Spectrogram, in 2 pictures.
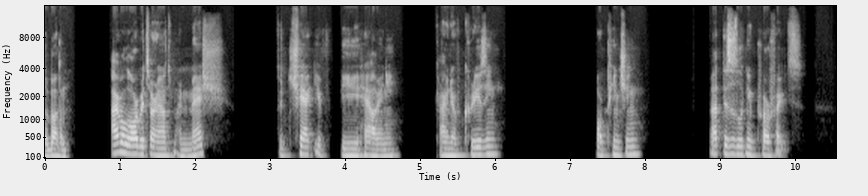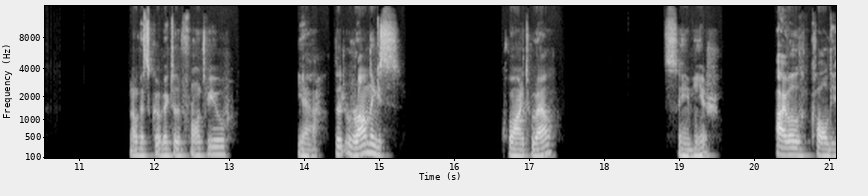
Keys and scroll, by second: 12.7 n, 18.2 n, 18.5 a.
